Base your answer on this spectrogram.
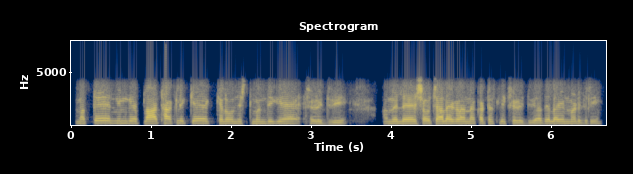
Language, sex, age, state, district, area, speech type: Kannada, male, 30-45, Karnataka, Dharwad, rural, conversation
